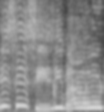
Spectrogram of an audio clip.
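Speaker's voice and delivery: deliberately bad, very high squeaky voice. Speaker describing a D.Va item's movable guns, doing a D.Va impression. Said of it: "that's my my bad D.Va impression".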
